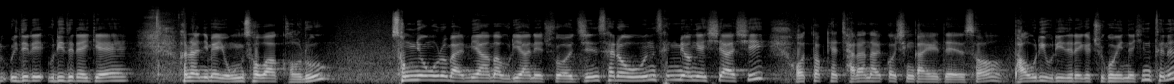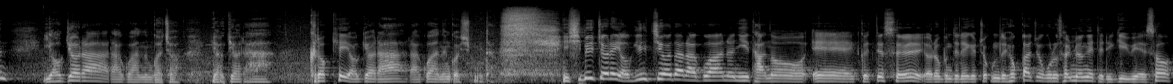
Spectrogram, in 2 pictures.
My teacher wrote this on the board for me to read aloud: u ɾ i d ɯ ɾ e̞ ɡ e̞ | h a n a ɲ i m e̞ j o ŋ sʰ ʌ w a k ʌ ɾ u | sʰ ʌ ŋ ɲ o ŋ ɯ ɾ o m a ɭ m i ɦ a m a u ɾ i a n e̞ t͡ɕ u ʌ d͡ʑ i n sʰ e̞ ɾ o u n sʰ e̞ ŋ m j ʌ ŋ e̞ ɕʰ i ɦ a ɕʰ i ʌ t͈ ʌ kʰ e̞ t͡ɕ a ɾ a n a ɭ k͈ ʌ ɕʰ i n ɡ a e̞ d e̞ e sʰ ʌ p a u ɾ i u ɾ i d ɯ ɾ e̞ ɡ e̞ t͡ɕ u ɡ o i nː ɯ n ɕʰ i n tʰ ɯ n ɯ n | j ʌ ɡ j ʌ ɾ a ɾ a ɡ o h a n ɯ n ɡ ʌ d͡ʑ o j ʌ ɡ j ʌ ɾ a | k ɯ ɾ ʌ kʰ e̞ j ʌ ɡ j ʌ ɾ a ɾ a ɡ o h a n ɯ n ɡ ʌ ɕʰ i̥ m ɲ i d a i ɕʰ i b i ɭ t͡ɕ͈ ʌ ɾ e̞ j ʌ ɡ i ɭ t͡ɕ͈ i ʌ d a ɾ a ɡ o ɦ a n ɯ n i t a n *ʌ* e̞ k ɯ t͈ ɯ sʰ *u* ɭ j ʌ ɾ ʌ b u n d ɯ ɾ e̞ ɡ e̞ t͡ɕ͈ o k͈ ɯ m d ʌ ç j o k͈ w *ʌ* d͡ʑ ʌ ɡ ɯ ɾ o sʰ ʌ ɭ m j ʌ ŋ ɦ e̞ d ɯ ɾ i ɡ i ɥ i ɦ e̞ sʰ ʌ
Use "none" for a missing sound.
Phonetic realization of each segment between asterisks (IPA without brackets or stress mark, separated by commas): ʌ, ɯ, a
